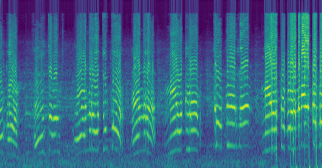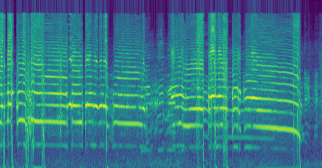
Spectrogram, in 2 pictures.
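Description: A man shouting through a handheld megaphone in a van's cabin. It opens with a run of short calls that rise and fall in pitch, then turns to long, drawn-out held calls from about halfway through.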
